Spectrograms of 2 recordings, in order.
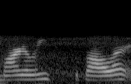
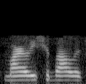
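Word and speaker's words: Marley Shebala: Well, people can just Google my name, Marley Shabala, and the first name is spelled M-A-R-L-E-Y, and last name is Shabala, S-H-E-B, as in boy, A-L-A, and then just Marley Shabala's notebook, and my website will pop up.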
